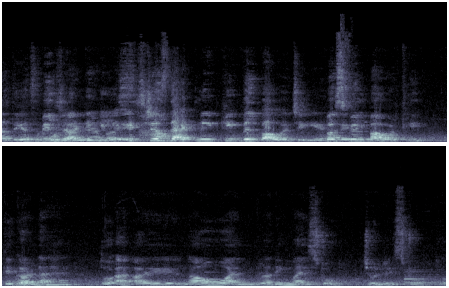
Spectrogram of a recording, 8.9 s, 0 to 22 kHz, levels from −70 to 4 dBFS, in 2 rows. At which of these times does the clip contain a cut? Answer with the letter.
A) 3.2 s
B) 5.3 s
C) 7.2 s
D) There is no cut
D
